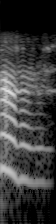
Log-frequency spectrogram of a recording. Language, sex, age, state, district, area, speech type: Dogri, female, 18-30, Jammu and Kashmir, Reasi, rural, conversation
